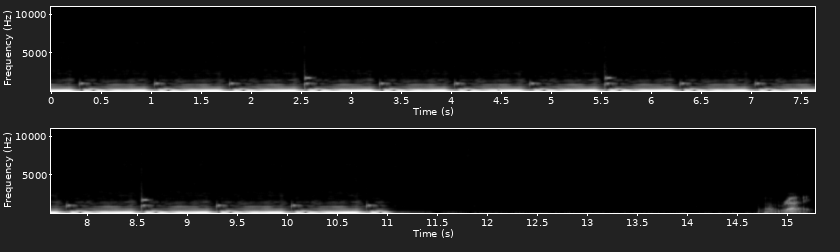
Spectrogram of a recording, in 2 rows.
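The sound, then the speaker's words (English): A metronome set to 80 beats per minute ticks in an even, steady pulse, every fourth click accented with a higher tone, over a constant low hum. After many clicks it stops and near silence follows. “I have my metronome just in case you want to know. set for 80 beats per measure or per minute, and it would sound like this.”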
